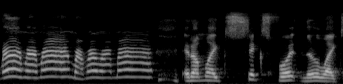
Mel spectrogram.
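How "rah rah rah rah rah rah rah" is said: high, cartoonish rah rah ranting; squeaky parody of an angry rant; mock yelling gibberish. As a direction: imitate yourself as a shouting blur. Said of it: "all they cut was me just like".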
